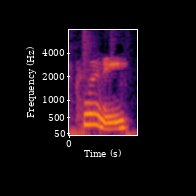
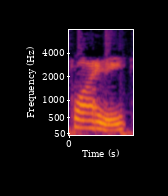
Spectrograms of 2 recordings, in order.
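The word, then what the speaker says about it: Pliny: just a suggestion for bread work on the pronunciations like Aristophanes not Arista fans plenty not fly knee and coffee not Pompeii the city which was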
